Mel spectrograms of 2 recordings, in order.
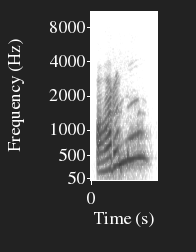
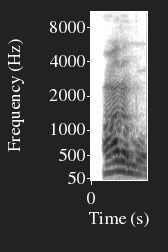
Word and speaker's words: autumnal: Autumnal? Autumnal, like the season autumn.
